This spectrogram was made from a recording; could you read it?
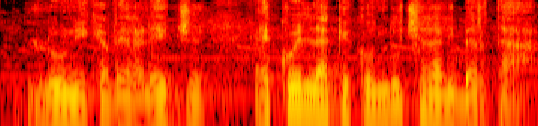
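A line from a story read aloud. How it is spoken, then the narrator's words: Plain. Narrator (Italian): disse Jonathan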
